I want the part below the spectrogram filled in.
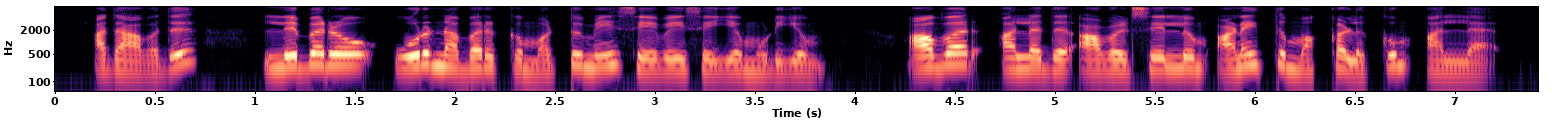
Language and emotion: Tamil, neutral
